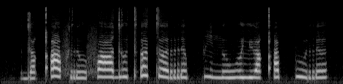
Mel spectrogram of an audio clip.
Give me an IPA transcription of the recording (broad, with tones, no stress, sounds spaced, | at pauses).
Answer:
d ʊ˩ qʼ ʌ˥˩ f r ʊ˩ f ɑ˧ d ʊ˧ tʼ ʌ˥ t ʌ˥˩ r ə˥˩ pː i˥˩ n ʊ˧ w ʊ˧ lʲ w ʊ˧ qʼ ə˥ pː u˥˩ r ə˥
